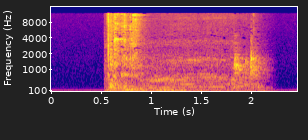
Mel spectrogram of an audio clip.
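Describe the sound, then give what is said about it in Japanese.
An automatic door at a photo shop slides open with a steady electric motor whir that starts abruptly, holds for nearly two seconds with a faint clunk near the end, then stops. “ウィーンと自動ドアが開いて、入ってきたのは、キスのおじさん。”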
